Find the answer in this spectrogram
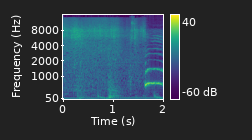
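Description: Shower spray running with a steady hiss, then about one and a half seconds in a man lets out a loud, high yelp that falls in pitch as the water hits him.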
